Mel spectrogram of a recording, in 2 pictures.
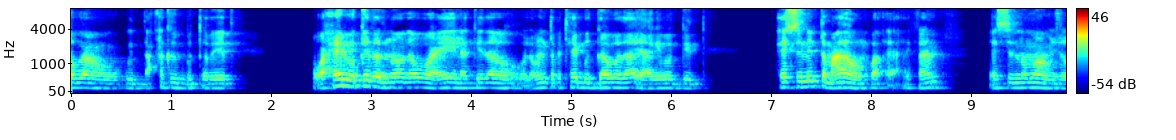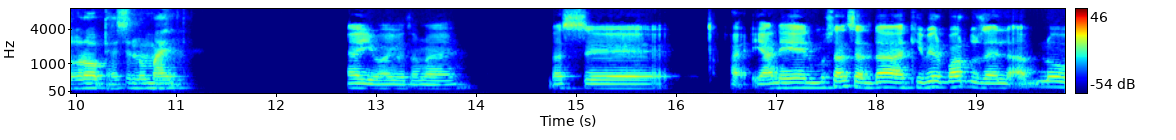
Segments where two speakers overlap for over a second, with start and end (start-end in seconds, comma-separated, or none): none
